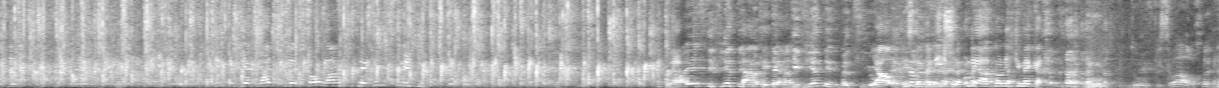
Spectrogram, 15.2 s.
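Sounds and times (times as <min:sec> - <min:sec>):
laughter: 0:00.0 - 0:07.5, 0:08.1 - 0:15.2
audience applause: 0:00.0 - 0:08.5
speech: 0:03.9 - 0:06.2, 0:08.4 - 0:15.2.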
